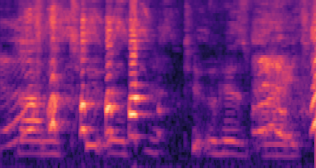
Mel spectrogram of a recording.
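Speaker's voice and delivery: loud high laughing words. Real, not acted. Reader laughs while reading.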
